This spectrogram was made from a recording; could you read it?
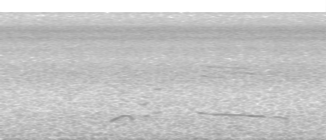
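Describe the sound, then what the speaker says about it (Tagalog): Maria Cristina Falls gives a steady, loud, broadband roar with no pauses, filling the whole space, while faint voices can barely be heard under the rush of water. "Maria Cristina Falls."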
